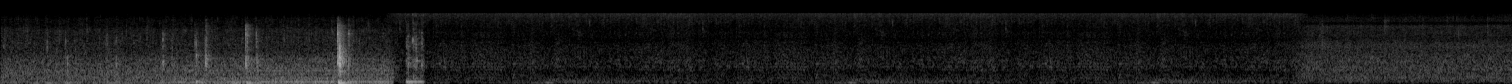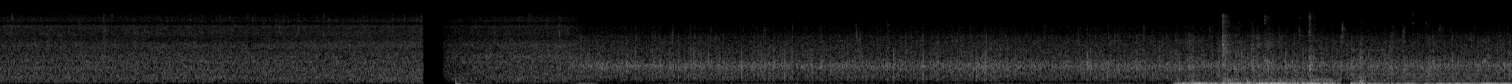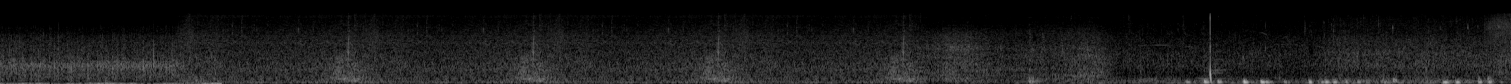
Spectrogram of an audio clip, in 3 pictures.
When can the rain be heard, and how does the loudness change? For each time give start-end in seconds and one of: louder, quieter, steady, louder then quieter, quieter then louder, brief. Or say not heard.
0.0-45.3 steady.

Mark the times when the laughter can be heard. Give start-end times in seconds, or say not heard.
not heard.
